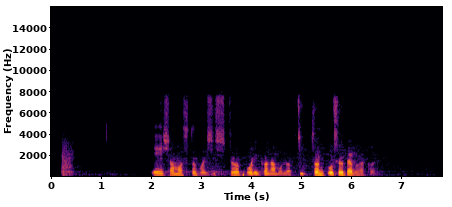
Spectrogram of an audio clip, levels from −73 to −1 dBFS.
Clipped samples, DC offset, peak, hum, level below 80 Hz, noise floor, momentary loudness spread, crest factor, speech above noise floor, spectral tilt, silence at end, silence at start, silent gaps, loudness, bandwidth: under 0.1%; under 0.1%; -2 dBFS; none; -66 dBFS; -72 dBFS; 20 LU; 20 dB; 51 dB; -7 dB/octave; 1.35 s; 0.2 s; none; -21 LUFS; 8 kHz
